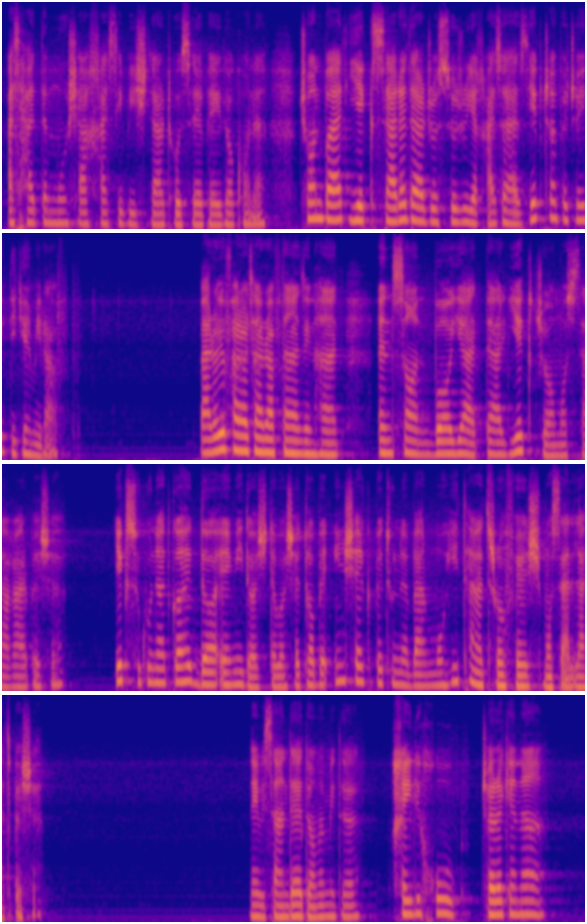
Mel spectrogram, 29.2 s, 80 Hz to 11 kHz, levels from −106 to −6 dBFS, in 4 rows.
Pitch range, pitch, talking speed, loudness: 155-195 Hz, 170 Hz, 115 wpm, -40 LUFS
